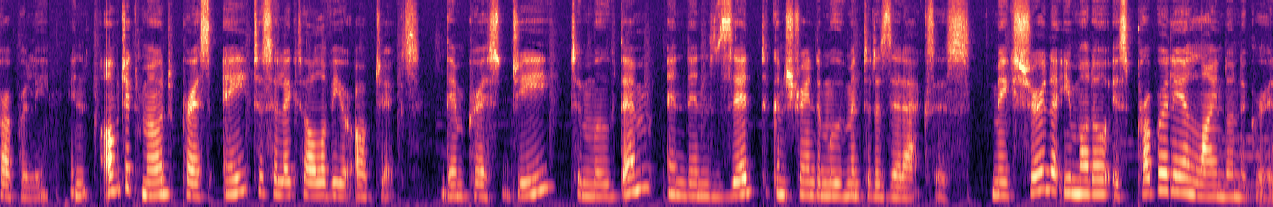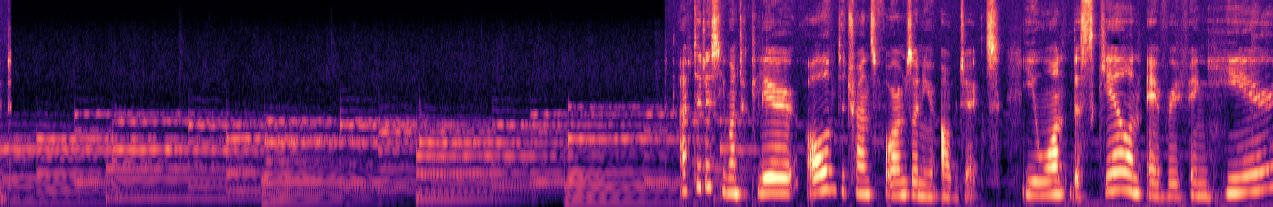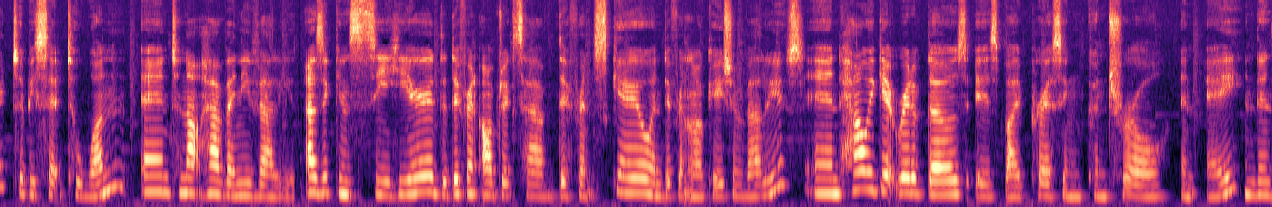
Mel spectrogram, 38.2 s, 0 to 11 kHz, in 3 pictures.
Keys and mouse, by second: 1.5 a, 3.6 g, 6.3 z, 10.3 KP_1, 11.8-12.3 shift+middle drag, 13.0 g, 13.4 z, 15.3 shift+middle click, 15.9 g, 16.6 z, 18.4 click, 19.0-21.2 shift+middle drag, 21.2 n, 21.6 n, 24.8 click, 35.3 a, 37.1 ctrl+a.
